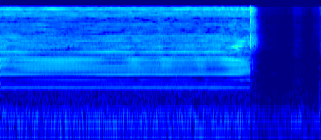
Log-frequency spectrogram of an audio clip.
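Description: Electric hair clippers buzz steadily up close, then switch off.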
